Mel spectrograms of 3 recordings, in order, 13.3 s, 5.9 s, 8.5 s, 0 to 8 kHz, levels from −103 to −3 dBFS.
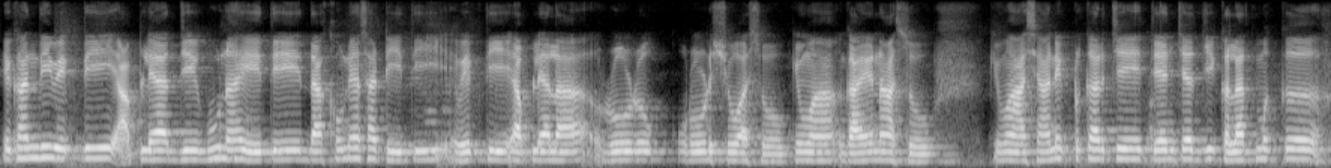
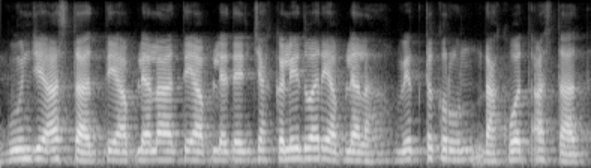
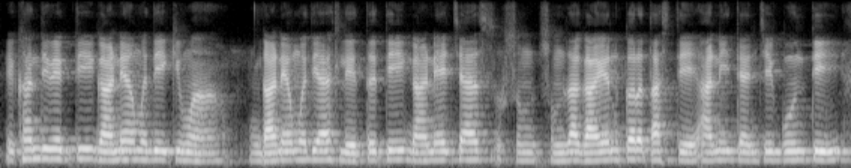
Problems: none marked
